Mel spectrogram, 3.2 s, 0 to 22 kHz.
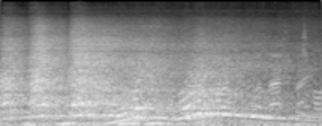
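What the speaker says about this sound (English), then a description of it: "That is definitely a Corvette." A Chevrolet Corvette passes nearby, its V8 engine revving and rising in pitch as it goes by, heard over a steady drone from the recording car's own engine along a South Florida road.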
